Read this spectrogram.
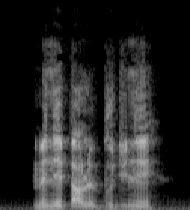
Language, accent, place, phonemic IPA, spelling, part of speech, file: French, France, Lyon, /mə.ne paʁ lə bu dy ne/, mener par le bout du nez, verb, LL-Q150 (fra)-mener par le bout du nez.wav
- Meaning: to lead by the nose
